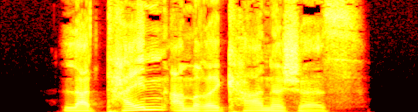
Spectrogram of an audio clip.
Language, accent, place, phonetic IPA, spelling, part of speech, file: German, Germany, Berlin, [laˈtaɪ̯nʔameʁiˌkaːnɪʃəs], lateinamerikanisches, adjective, De-lateinamerikanisches.ogg
- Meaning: strong/mixed nominative/accusative neuter singular of lateinamerikanisch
